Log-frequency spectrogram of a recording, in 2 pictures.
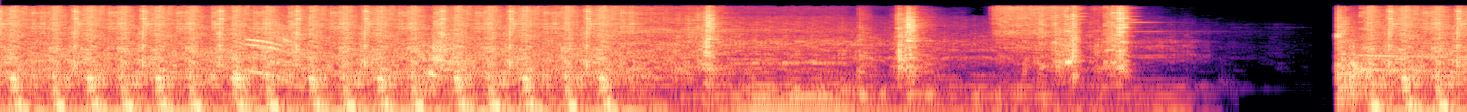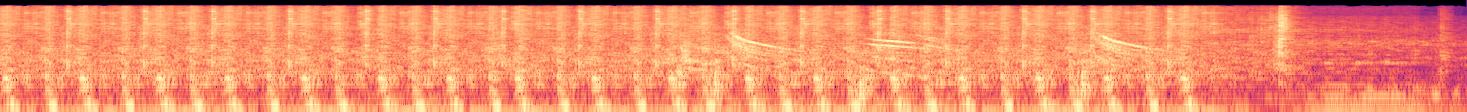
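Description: An automatic rifle fires in rapid, unbroken bursts.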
